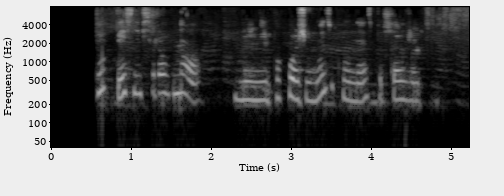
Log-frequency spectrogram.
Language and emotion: Russian, neutral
